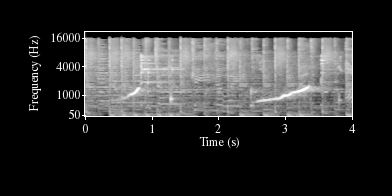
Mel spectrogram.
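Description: Two rising whistle-like tones, a short one just under a second in and a longer one near the end, over background music with a steady beat.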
